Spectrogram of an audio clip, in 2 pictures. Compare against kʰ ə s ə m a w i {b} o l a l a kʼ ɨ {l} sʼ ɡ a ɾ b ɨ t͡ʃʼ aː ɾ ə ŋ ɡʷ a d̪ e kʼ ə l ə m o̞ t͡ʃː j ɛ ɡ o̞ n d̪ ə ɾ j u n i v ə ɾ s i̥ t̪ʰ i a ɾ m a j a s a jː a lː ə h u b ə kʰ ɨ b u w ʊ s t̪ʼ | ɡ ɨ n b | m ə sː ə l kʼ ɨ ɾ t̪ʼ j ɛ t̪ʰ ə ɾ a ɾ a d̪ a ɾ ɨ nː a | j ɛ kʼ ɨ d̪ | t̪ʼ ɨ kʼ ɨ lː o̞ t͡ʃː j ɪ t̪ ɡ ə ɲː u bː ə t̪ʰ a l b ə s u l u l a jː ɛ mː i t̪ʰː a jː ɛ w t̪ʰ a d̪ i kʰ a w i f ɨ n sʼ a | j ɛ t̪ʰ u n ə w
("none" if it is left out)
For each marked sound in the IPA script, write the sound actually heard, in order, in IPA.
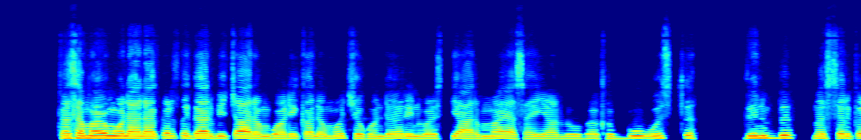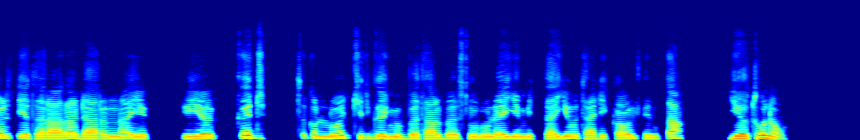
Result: m, ɾ

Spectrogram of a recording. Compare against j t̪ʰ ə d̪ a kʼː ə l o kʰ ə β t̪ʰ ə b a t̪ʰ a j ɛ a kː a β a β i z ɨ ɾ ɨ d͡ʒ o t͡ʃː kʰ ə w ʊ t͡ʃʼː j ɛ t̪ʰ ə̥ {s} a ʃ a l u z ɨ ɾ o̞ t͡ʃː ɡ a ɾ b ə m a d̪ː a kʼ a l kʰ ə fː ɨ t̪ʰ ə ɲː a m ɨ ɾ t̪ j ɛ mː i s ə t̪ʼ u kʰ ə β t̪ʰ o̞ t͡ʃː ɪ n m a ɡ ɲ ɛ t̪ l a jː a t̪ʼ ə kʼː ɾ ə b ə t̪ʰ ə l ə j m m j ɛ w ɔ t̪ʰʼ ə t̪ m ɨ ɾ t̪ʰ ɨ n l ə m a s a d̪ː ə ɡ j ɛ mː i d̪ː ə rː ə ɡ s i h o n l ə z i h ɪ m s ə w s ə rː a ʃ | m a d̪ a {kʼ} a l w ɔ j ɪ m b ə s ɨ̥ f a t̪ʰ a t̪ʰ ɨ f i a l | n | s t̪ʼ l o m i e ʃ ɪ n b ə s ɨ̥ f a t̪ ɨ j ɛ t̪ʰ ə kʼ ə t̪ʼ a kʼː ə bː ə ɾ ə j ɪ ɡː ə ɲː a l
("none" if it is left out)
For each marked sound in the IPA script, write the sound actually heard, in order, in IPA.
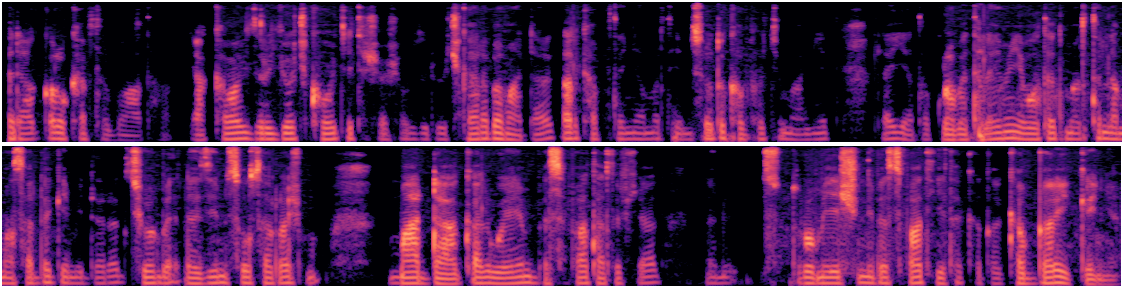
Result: ʃ, kʼ

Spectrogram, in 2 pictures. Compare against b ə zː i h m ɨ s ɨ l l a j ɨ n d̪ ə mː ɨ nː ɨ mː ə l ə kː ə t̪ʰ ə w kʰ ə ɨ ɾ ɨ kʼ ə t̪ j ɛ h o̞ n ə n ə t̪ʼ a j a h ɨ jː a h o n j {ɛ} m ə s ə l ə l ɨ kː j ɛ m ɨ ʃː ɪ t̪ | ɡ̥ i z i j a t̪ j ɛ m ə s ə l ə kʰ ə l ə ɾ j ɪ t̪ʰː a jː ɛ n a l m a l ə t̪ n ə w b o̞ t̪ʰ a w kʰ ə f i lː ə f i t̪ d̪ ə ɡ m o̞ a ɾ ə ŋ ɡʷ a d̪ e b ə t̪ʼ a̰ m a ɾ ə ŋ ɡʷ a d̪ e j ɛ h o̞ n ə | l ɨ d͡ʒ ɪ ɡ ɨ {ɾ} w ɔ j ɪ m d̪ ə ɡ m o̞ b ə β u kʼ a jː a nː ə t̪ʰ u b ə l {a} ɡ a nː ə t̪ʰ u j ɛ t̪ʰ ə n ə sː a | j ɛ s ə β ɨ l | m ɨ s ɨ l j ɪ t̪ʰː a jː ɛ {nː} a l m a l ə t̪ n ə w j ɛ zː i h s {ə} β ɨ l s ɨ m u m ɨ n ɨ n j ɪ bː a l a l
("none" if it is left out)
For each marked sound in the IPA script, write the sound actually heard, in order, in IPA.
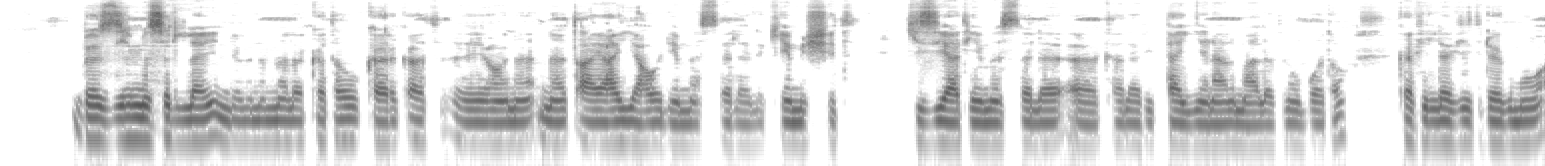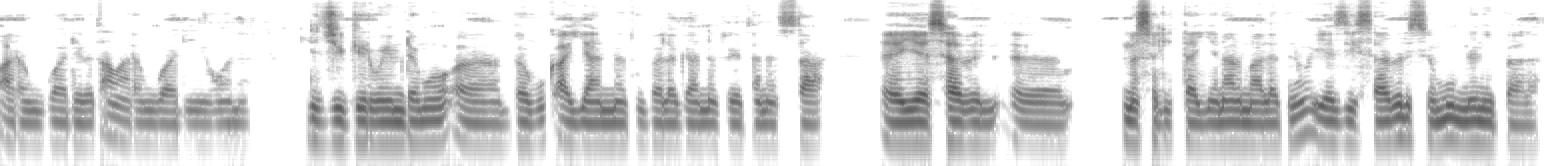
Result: ɛ, ɾ, ə, n, ə

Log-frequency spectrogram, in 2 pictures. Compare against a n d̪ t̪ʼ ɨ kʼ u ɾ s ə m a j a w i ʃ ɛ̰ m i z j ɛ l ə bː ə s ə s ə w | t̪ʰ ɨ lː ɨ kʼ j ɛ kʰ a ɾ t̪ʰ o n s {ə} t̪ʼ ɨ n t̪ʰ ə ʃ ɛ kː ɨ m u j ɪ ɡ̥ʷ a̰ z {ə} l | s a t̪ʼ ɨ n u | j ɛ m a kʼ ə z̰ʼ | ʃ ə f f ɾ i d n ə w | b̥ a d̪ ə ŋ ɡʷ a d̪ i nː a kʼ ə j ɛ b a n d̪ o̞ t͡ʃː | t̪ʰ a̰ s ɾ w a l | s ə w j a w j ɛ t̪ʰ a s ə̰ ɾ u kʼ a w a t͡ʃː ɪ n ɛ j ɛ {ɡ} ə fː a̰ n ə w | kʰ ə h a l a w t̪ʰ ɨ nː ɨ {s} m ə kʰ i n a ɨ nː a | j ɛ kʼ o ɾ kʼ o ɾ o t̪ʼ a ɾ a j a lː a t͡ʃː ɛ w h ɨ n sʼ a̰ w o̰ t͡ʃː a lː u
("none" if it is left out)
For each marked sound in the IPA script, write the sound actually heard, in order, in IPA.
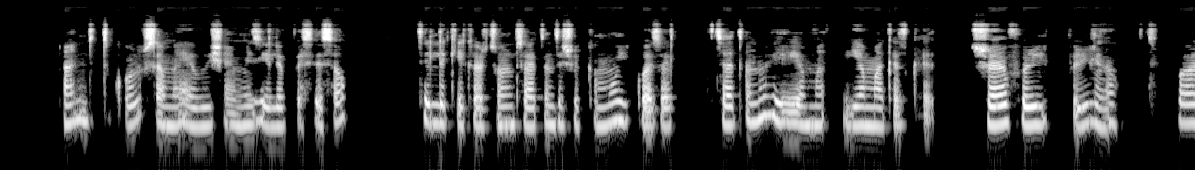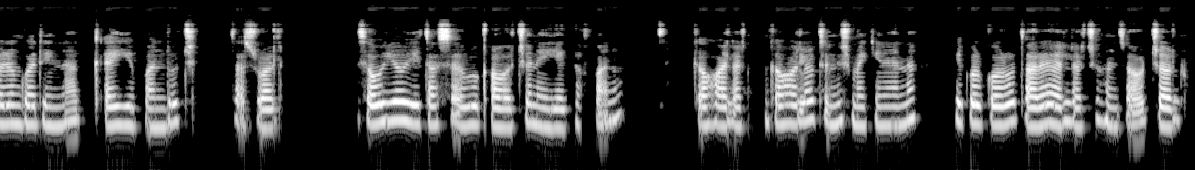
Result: a, a, ɡ, ʃ

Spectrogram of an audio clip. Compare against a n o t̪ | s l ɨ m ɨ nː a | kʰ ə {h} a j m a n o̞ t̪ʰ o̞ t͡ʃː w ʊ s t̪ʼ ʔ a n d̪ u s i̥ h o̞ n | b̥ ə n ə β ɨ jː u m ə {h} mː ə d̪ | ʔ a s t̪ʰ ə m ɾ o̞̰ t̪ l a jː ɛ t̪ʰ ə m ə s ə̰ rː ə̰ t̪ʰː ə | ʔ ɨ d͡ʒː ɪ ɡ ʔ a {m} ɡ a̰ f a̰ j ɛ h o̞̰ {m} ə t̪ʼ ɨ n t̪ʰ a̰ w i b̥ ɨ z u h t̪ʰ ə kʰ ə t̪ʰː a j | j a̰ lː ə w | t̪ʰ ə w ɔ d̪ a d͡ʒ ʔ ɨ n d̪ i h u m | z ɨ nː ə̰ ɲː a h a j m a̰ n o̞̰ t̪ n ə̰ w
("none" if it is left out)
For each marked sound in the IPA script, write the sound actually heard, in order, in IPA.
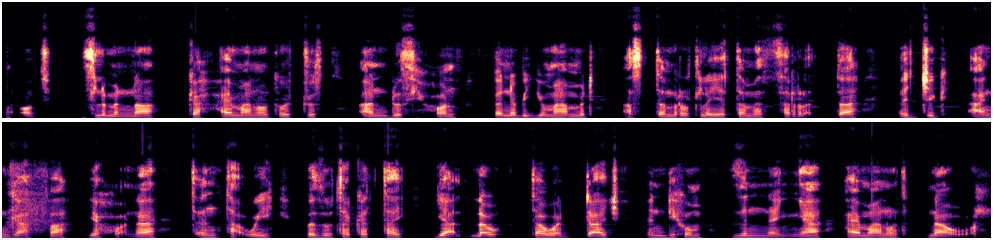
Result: h, h, ŋ, n

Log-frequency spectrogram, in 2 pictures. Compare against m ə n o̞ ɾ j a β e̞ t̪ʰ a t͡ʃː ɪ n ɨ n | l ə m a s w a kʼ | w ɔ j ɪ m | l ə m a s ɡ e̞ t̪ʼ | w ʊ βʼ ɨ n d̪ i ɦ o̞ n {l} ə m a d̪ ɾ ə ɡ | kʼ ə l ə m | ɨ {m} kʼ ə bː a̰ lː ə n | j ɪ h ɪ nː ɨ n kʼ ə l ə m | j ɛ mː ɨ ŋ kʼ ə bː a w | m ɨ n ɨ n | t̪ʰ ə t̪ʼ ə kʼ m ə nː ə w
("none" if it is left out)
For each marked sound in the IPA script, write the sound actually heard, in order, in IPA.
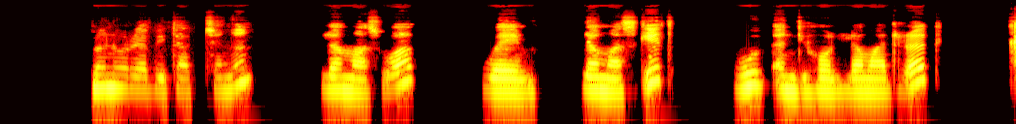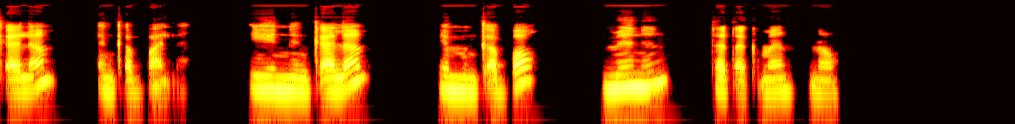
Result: l, ŋ

